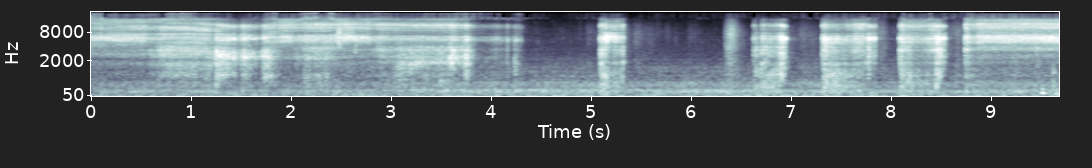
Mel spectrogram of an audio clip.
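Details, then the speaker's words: A steady hiss as dilute indigo carmine is sprayed toward the antrum through a Fujinon EG-530N ultrathin transnasal gastroscope, then short suction bursts as air is removed from the stomach; endoscopic dye spraying. "A small amount of diluted indigo carmine is sprayed."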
